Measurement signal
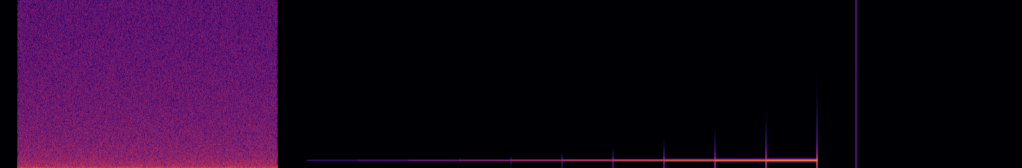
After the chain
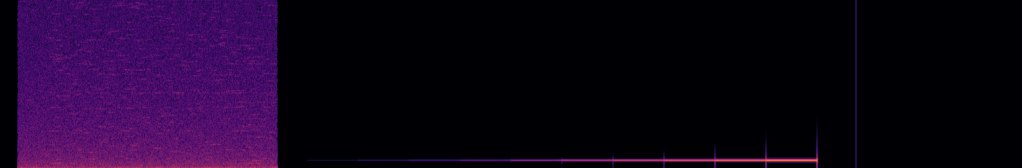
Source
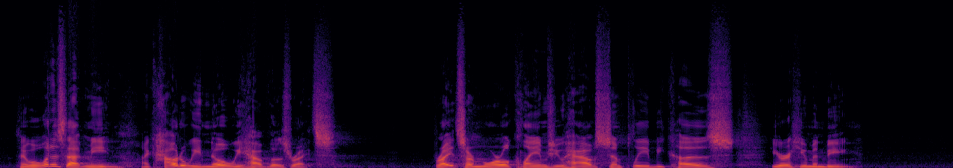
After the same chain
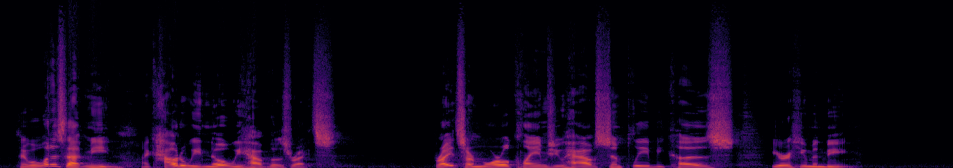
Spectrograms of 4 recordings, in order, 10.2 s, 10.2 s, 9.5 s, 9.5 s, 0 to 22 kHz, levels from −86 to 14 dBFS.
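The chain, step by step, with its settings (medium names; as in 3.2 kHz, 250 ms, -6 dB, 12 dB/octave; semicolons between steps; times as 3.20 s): spectral noise reduction 8 dB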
